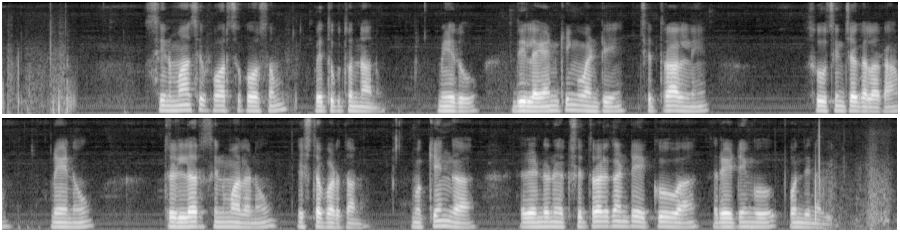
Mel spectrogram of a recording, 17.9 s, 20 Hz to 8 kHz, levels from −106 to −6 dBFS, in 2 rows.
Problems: constant background noise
